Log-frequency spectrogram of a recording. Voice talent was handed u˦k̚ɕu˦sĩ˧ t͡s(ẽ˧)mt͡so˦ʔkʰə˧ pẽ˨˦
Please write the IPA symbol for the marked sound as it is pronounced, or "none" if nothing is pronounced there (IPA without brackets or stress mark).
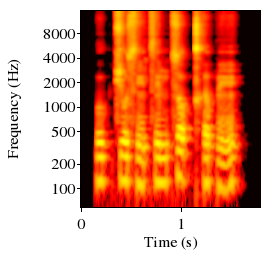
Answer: ĩ˧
